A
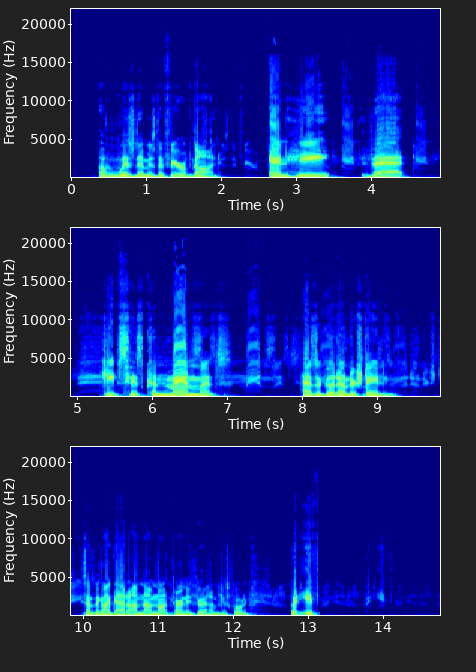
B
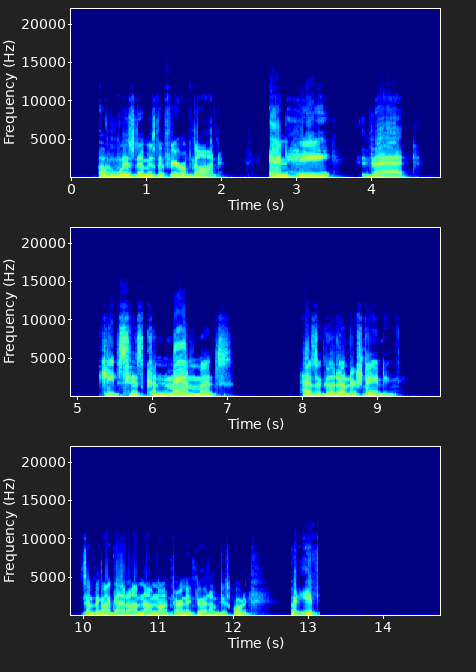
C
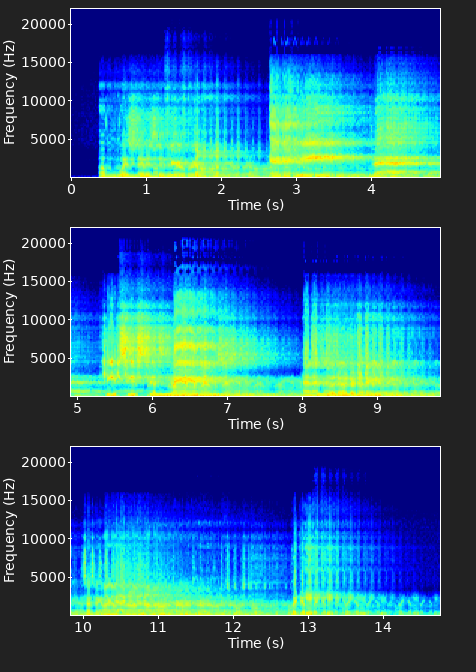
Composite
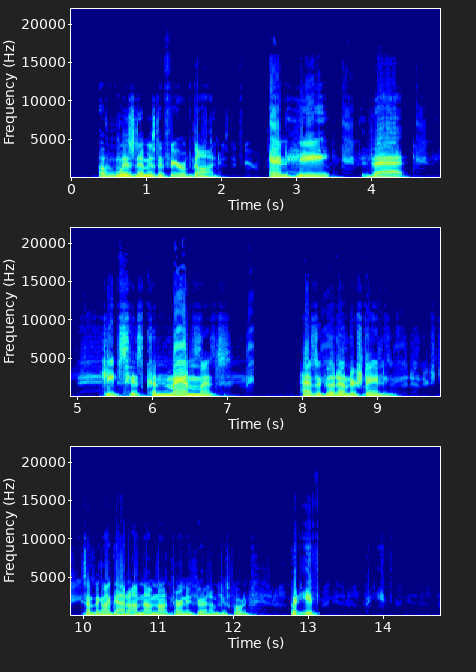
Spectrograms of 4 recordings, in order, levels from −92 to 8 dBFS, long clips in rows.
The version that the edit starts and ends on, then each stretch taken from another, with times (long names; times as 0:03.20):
A
0:00.60–0:01.18: punch in from B
0:07.35–0:08.04: punch in from B
not used: C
